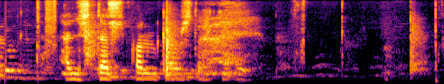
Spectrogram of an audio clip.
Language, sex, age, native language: Icelandic, male, 10, Icelandic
